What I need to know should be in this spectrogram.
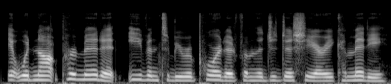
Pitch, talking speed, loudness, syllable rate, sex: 190 Hz, 200 wpm, -15 LUFS, 6.0 syllables/s, female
